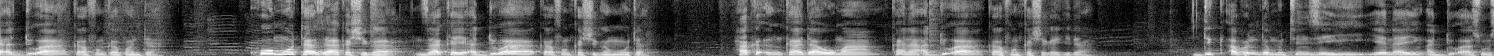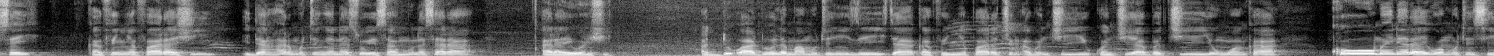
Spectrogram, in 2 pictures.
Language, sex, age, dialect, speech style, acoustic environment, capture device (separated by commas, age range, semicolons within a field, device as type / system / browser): Hausa, male, 25-34, Nigeria - Kano, excited; happy, people talking; nature, mobile / Linux / Chrome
